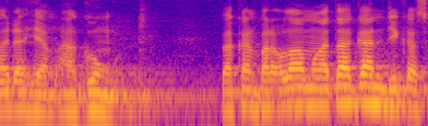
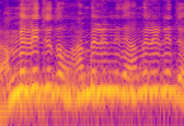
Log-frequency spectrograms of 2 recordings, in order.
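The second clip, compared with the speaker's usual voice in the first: higher, curt commanding tone at the husband; bossy orders; 10 semitones higher, much faster than usual. Retold or imitated. Wife barking orders at her husband, mock curt and higher. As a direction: boss him around impatiently. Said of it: "Kalau sama suami tidak".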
